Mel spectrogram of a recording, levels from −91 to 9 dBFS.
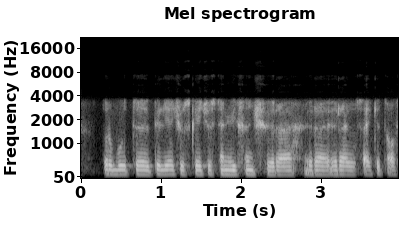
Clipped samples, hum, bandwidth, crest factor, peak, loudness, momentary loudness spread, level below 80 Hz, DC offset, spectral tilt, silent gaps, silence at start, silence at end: under 0.1%; none; 3.8 kHz; 16 dB; -2 dBFS; -18 LUFS; 3 LU; -86 dBFS; under 0.1%; -7 dB/octave; none; 0.3 s; 0 s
